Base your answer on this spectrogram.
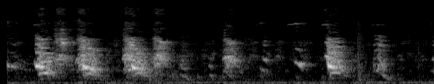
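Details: Toy poodle yapping: about eight sharp, high-pitched barks in quick, uneven succession, some paired closely together, over a faint low hum.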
